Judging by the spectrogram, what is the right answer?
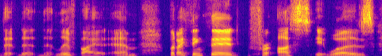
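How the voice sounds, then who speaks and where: Bright-voiced man running a tabletop game. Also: mid-range voice, no echo, studio quality. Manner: rambling and self-deprecating, with many restarts and laughs. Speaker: game master and channel host. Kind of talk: casual chat, running a tabletop session.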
